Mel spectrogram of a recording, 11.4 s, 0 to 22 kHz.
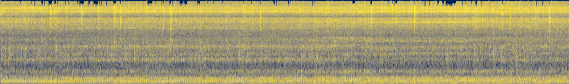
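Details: Abandoned Chevy 216 inline-six from a 1950 Chevy 1-ton truck, run on used filtered oil through a couple of heat cycles: low, chuffy idle with an uneven lope and a dull knock underneath. A miss plus bottom-end noise, pointing to bottom-end wear.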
